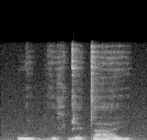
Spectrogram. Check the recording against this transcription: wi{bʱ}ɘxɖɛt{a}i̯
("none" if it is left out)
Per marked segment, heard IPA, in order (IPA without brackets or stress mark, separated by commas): bʱ, a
